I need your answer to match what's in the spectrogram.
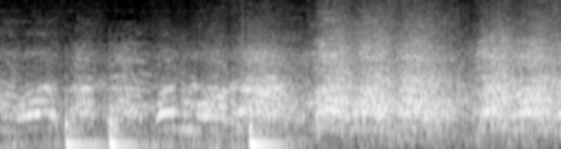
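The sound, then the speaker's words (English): A crowd of thousands of protesters speaking out against police brutality after the death of George Floyd, shouting and yelling together, voices overlapping loudly and steadily, with a few heavy low thumps in the first half and a sustained roar of noise throughout. “Protesters gathered by the thousands this weekend to speak out against police brutality.”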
